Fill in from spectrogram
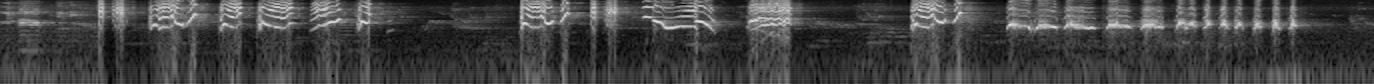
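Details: Singing female Oriental magpie-robin, a kept bird, calling others of its kind to sing: bright, loud, varied whistled phrases with quick upward and downward sweeps, ending in a rapid train of short repeated chips.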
